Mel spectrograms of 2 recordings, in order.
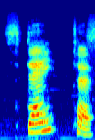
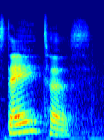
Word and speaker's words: status: Okay, so status. – Status. Your status. – Okay. Yeah, yeah, it's not an A, it's an A. So it's the long A.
